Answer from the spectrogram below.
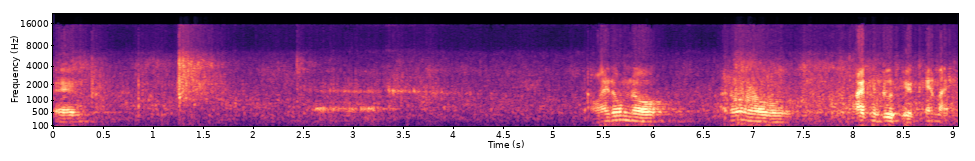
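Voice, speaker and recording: Slow, fairly even, and on the low side, this middle-aged man's voice pauses often in a very noisy recording from an echoey lecture hall with faint ambience. He's a Danish-accented sociolinguist lecturing at a conference, hesitating and restarting frequently.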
